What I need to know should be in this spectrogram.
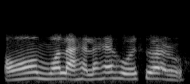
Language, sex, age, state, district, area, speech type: Assamese, female, 18-30, Assam, Dhemaji, rural, conversation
